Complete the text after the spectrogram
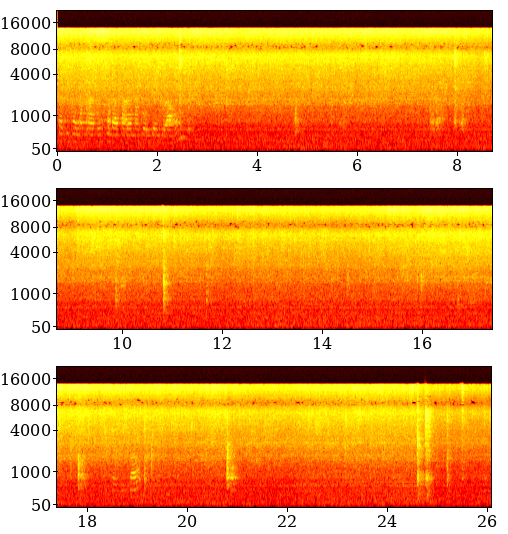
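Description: Utensils clink against pans.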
